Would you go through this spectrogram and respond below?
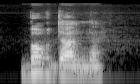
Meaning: inflection of bourdonner: 1. first/third-person singular present indicative/subjunctive 2. second-person singular imperative
- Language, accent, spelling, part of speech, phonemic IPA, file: French, Canada, bourdonne, verb, /buʁ.dɔn/, LL-Q150 (fra)-bourdonne.wav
